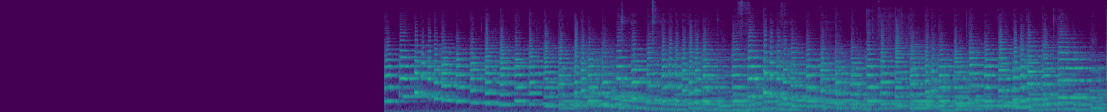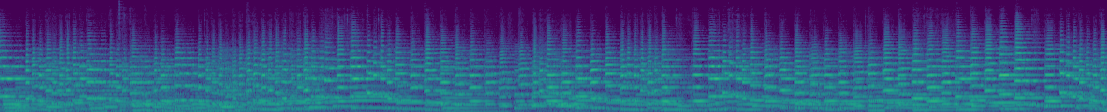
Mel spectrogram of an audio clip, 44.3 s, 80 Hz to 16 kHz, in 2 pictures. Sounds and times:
Music: 0:07.7 - 0:44.2.

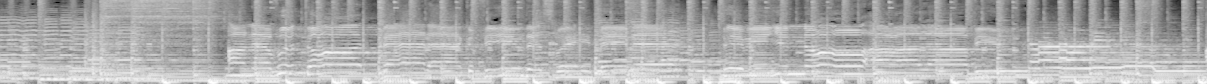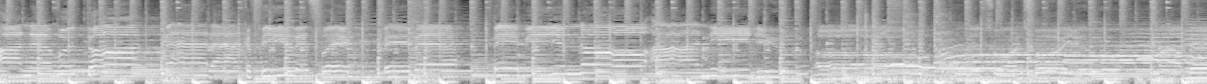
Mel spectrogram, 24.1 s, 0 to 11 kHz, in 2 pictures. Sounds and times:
Music: 0:00.0 - 0:24.1.

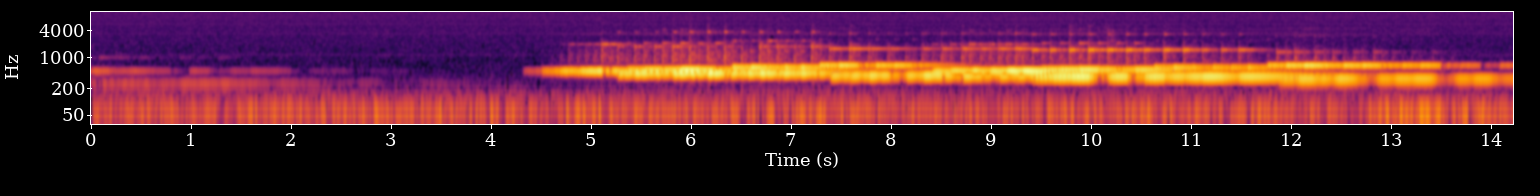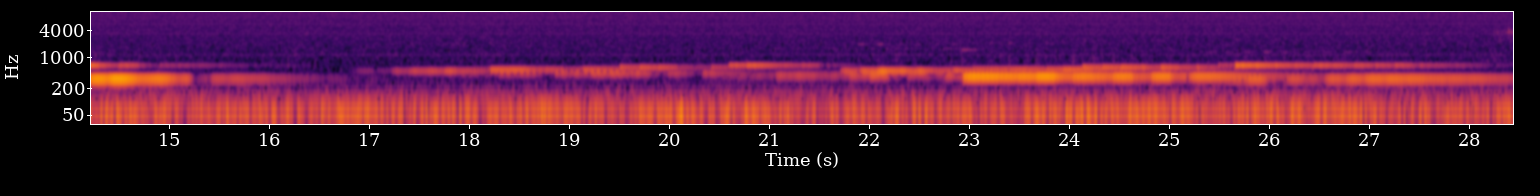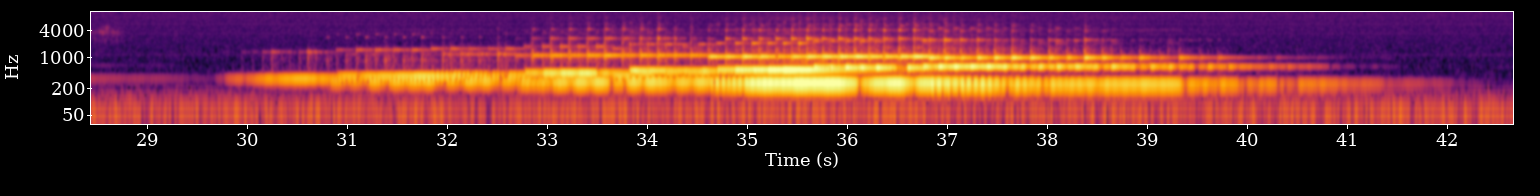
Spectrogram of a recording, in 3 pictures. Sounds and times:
Vibraphone: 0:04.4 - 0:15.0, 0:17.3 - 0:28.4, 0:29.8 - 0:41.3.

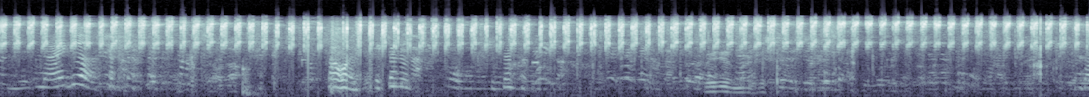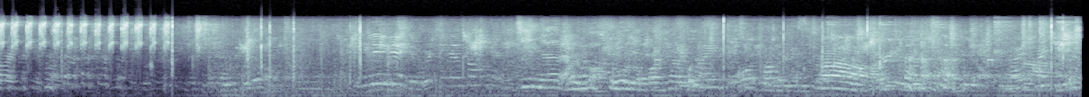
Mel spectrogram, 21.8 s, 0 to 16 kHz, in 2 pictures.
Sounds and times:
Speech: 0:13.0 - 0:21.7.

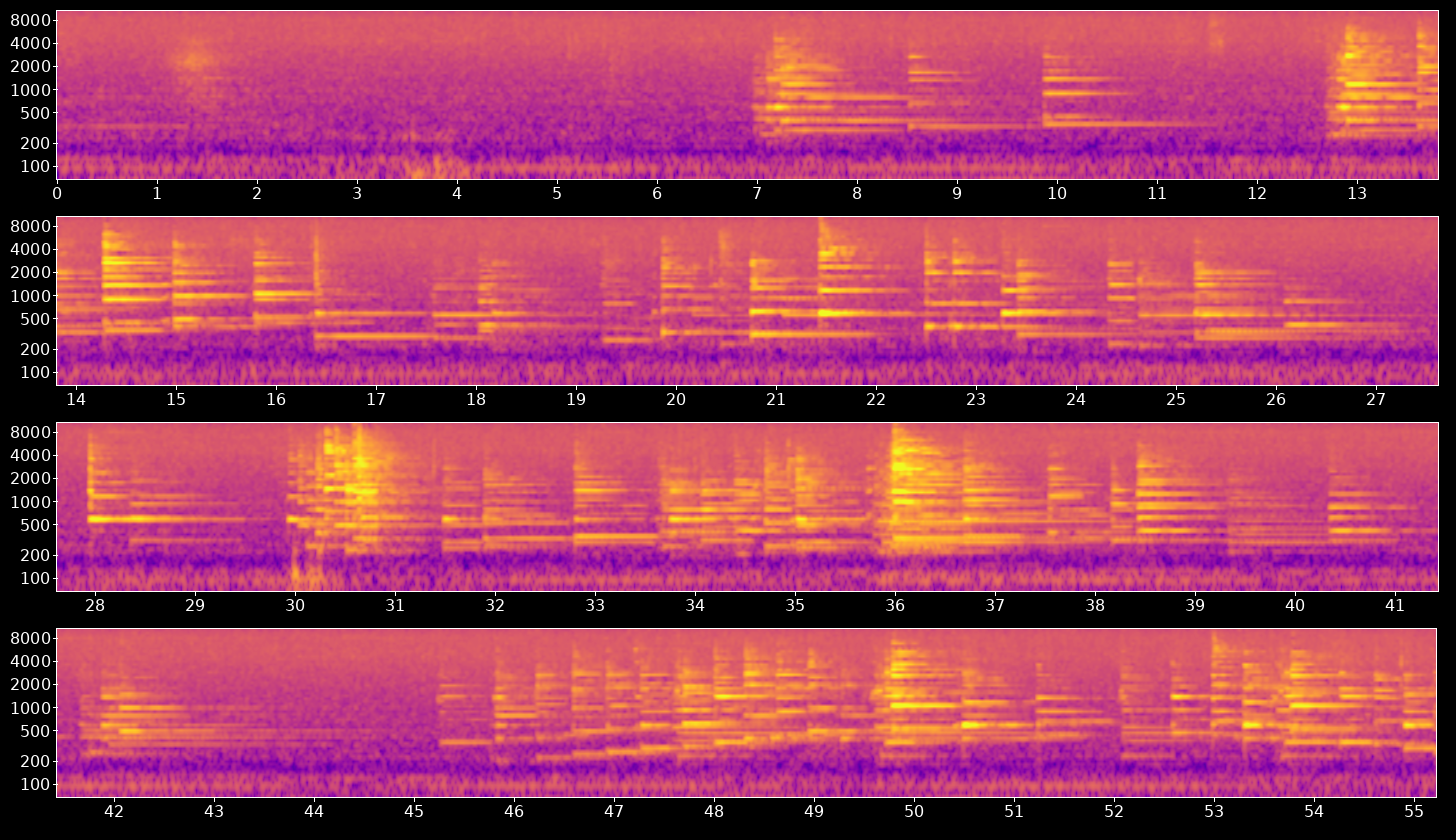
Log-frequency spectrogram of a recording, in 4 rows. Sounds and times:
Music: 0:00.0 - 0:02.0, 0:06.9 - 0:11.8, 0:12.6 - 0:44.4, 0:45.2 - 0:55.2.

